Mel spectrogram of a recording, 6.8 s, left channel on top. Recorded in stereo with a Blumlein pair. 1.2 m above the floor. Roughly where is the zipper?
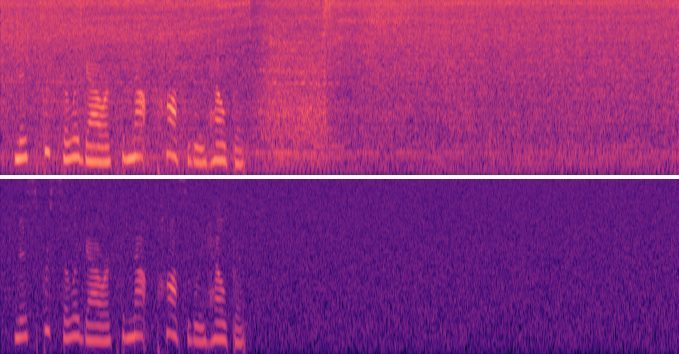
No zipper in this recording.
